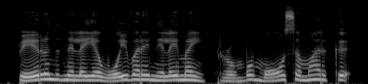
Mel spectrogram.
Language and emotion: Tamil, disgusted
